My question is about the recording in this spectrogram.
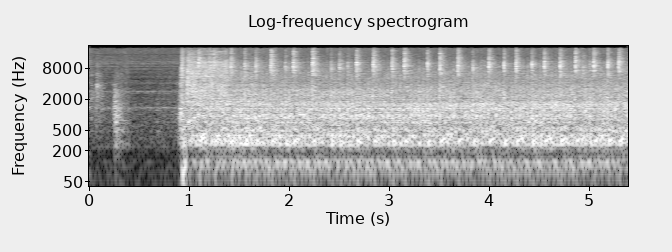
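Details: Kawasaki KX250 two-stroke dirt bike at the end of its rebuild, carburettor reassembled after the slide was found hung up at about quarter throttle; petcock seal leaking. Engine catches at once and settles into a crisp, steady, evenly popping idle without hesitation: normal start and idle.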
